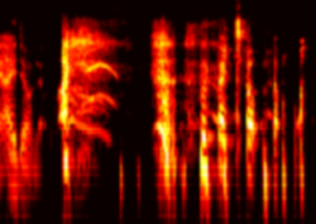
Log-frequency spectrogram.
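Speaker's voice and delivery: ordinary talk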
